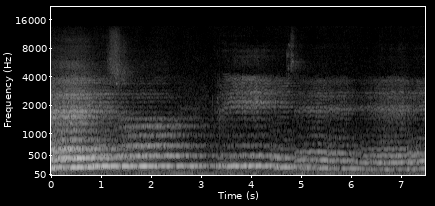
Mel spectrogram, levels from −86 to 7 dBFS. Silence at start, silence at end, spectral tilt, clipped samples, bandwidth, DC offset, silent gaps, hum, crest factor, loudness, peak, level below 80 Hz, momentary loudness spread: 0 s; 0 s; -6.5 dB/octave; under 0.1%; 13.5 kHz; under 0.1%; none; none; 18 dB; -29 LUFS; -10 dBFS; -58 dBFS; 17 LU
